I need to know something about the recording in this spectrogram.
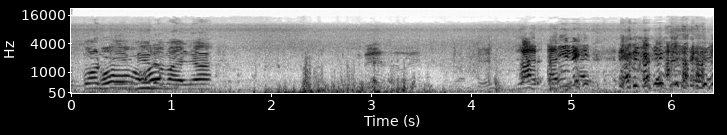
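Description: Water churns and splashes behind a moving boat.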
